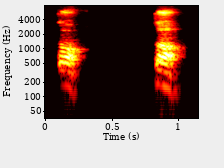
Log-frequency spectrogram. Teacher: it touches exactly the roots of the front teeth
